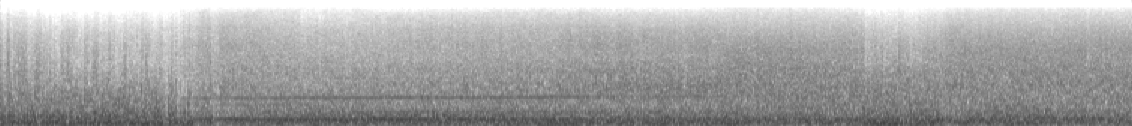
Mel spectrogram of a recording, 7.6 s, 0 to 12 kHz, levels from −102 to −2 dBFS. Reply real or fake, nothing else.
fake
